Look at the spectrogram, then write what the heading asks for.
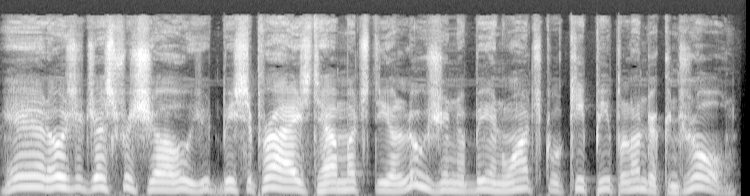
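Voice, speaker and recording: An actor playing a glib, obliging storage facility owner in a radio drama, eager to please. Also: male voice, a little high, expressive, normal speed, dry recording, close to an everyday voice. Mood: glib, helpful.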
